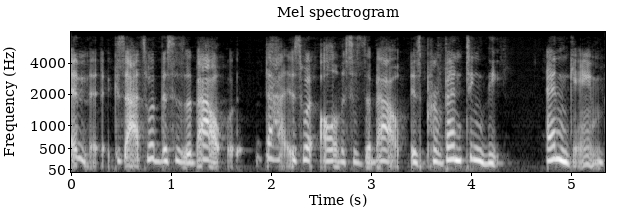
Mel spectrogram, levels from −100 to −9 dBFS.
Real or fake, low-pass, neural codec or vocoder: fake; 7.2 kHz; codec, 16 kHz, 8 kbps, FreqCodec, larger model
